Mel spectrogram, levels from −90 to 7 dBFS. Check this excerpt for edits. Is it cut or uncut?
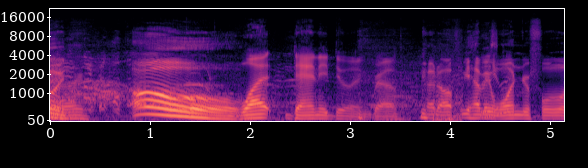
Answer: cut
